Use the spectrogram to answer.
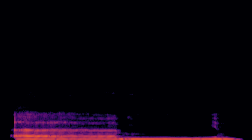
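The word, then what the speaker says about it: آمين: Tapi karena ini kita kajian lah, maka kita ambil pilih yang lebih pas, yaitu amin. Alifnya panjang, mim kasrah tanpa syaddah. Amin.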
